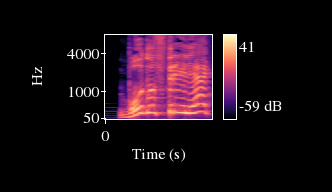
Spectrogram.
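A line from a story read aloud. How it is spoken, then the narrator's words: Frenzied yell. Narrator (Russian): иступленно заорал Фред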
